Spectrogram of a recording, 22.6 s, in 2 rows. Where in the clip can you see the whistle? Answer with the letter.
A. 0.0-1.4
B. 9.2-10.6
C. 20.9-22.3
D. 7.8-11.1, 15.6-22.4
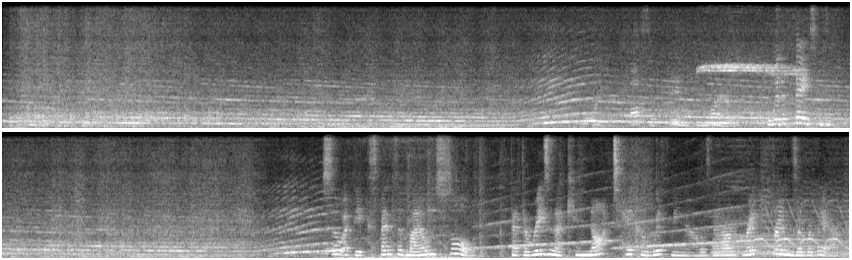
B.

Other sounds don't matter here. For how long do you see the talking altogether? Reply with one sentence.
You can hear the talking for 10 seconds altogether.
